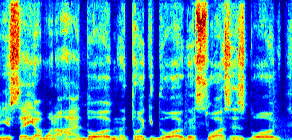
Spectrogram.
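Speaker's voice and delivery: put-on Brooklyn accent. Explaining how people order food in brooklyn, the speaker demonstrates the brooklyn accent. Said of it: "the Brooklyn accent".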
